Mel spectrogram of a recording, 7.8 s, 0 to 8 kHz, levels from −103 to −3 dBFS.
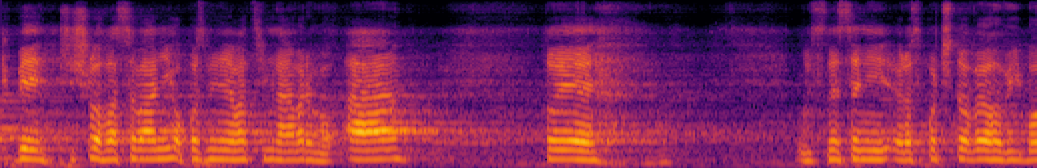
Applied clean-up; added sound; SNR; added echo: none; none; none; reverberation time 0.3 s.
